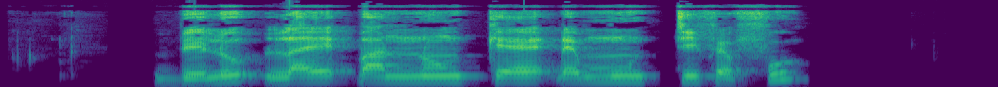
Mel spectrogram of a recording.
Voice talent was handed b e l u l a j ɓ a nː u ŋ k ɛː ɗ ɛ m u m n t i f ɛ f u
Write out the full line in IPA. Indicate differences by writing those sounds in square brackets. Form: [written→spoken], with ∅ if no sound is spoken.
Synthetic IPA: b e l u l a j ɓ a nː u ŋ k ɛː ɗ ɛ m u [m→∅] n t i f ɛ f u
